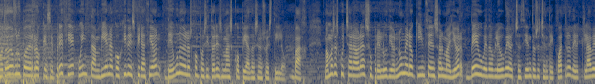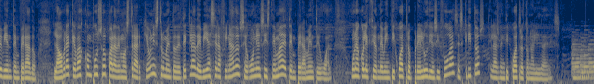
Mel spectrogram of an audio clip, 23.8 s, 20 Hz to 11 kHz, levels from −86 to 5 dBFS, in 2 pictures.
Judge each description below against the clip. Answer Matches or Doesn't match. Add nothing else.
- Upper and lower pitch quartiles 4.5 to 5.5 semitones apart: Matches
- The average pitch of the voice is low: Doesn't match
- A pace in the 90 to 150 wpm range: Doesn't match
